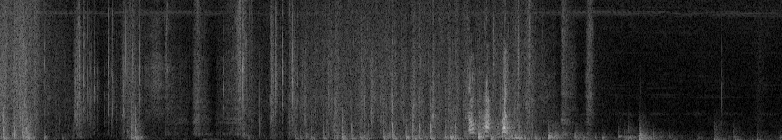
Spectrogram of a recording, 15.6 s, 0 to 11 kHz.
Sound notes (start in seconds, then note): 8.9 Ulysses groaning; 11.7 furniture banging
